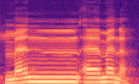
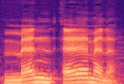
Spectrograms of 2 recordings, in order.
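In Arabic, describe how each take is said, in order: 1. النون مُطوّلة مع غنّة أنفية طويلة. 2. النون قصيرة دون غنّة أنفية زائدة. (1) "الغنة الناتجة عن المبالغة في الإظهار ... ما يصح أن نقول من آمن" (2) "الصواب نقول من آمن"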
